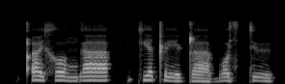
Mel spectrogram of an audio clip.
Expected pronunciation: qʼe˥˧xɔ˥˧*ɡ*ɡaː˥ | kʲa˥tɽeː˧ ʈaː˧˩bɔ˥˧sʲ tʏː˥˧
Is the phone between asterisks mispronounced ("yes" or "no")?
yes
